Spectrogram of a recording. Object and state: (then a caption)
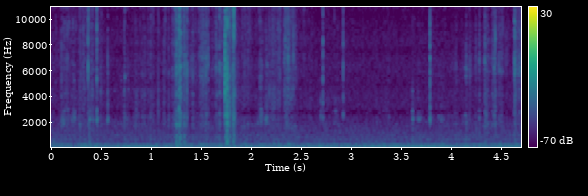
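Dry bar of soap. A solid, dry oval bar of Nevskaya Kosmetika soap is held in the hand and scraped with a snap-off knife blade, shaving off curls. Quiet, dry, crackly scraping and bright, crisp ticks continue throughout, with two louder, sharper scrapes near the middle.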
